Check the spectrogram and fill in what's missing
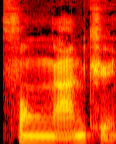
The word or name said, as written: FUNG6 NGAAN5 KYUN4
